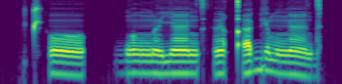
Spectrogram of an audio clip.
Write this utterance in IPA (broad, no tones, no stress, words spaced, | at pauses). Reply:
t͡ʃʼɔ̃ | ɡ͡bɔ̃ŋ͡mə̃jæ̃ŋ t͡sʼə̃jqʼɪ bʲɔmŋæ̃d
